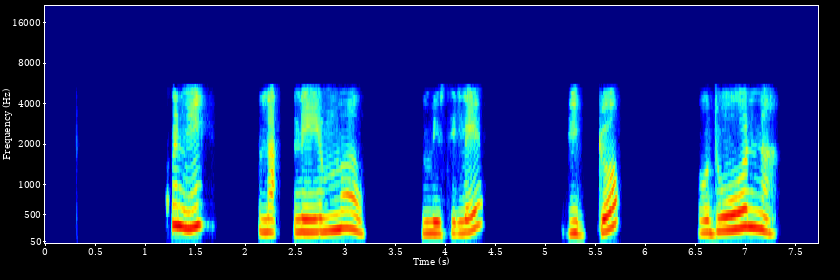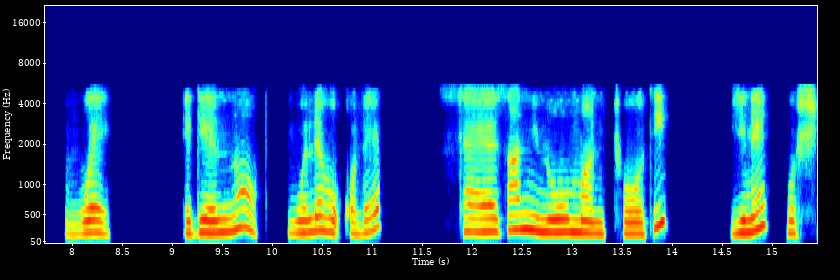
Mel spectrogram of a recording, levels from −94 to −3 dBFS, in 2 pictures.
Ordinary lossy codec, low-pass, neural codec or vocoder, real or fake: MP3, 48 kbps; 5.4 kHz; codec, 16 kHz, 1.1 kbps, Voila-Tokenizer; fake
